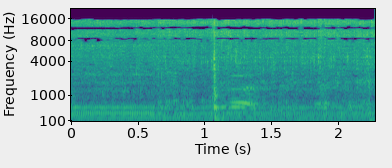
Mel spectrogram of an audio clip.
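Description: Tap water running into a stainless-steel sink over spilled cereal, with a garbage disposal's steady motor hum underneath. A sharp click comes about a second in.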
